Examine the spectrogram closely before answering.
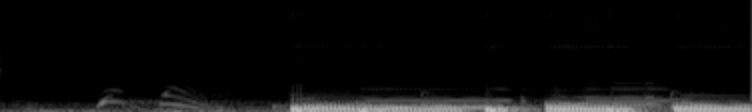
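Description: A few faint swooping tones give way to a loud funk recording kicking in, with thick, punchy chords that cut out and slam back in a choppy rhythm.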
